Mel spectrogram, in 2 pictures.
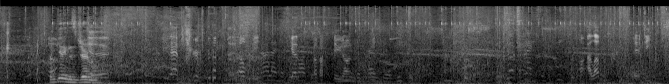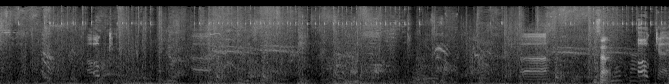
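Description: Game spells blast and crackle with magic effects.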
